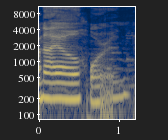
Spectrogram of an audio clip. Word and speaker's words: Niall Horan: Niall Horan.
